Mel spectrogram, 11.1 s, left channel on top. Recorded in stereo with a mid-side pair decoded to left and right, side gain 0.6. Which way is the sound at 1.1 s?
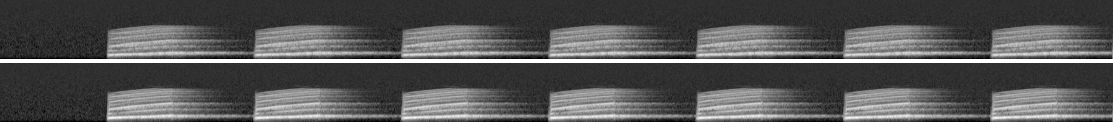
45° right.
